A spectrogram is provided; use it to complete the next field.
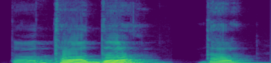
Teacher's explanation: यह दंत होता है क्योंकि जीभ जाके दांत पे लगती है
